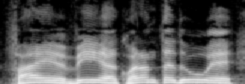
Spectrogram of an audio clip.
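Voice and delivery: high, slow Italian kitchen order; slow, high barked Italian order; Italian chef call. Retold or imitated. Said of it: "telling them what they needed in Italian".

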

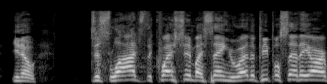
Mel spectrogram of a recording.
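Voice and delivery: usual speaking voice

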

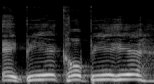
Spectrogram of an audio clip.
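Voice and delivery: high, loud hawker cry; beer vendor call. Shown as a demonstration. Teaching Ann how a beer vendor calls out in the stands. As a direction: sell cold beer to the whole stadium. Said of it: "teach Ann how to be a, a beer vendor".

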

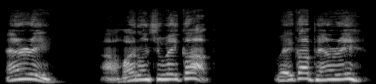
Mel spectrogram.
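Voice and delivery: high, insistent call to a sleeper; wake-up call. Acted. Prankster waking Henry amid the hamburgers, wake-up call.

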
